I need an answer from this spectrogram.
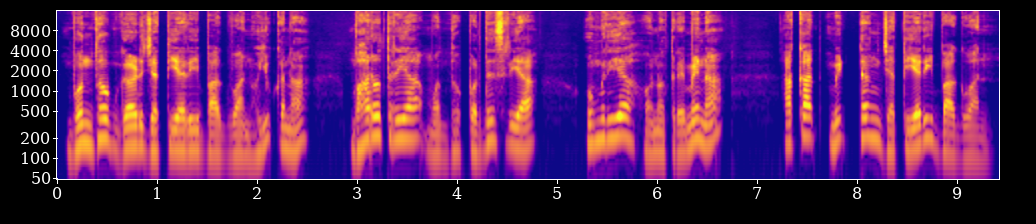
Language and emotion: Santali, neutral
